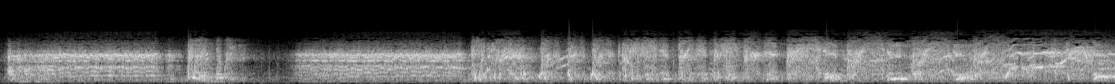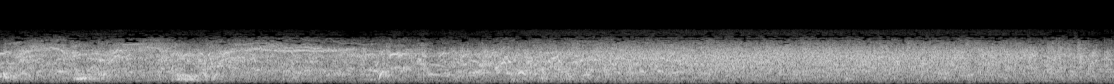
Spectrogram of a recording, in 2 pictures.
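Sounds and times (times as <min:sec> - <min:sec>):
voice imitating an old car engine sputtering and failing to start: 0:00.0 - 0:17.0
laughter: 0:03.3 - 0:22.0.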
